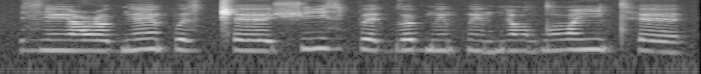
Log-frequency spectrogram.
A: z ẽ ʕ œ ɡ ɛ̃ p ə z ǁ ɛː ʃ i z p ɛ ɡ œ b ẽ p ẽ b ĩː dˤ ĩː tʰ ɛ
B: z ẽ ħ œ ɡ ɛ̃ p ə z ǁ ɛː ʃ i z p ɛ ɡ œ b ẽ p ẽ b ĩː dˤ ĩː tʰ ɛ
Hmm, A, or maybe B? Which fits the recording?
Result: A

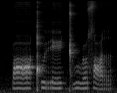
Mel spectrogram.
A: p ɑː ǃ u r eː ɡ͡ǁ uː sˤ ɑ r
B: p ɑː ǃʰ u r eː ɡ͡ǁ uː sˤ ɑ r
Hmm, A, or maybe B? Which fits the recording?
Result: B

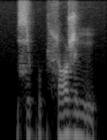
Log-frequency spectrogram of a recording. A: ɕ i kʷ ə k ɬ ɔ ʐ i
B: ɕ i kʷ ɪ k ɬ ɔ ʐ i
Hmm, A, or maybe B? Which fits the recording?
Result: B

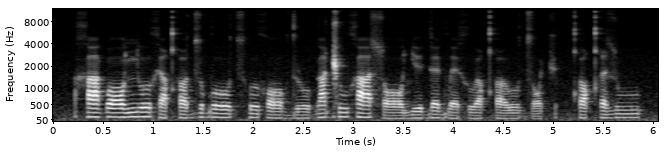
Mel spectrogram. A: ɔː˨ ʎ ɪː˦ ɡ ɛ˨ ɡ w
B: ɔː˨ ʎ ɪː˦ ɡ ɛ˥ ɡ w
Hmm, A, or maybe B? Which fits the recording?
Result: B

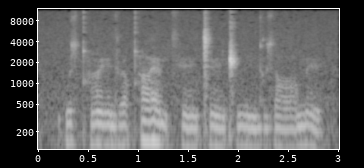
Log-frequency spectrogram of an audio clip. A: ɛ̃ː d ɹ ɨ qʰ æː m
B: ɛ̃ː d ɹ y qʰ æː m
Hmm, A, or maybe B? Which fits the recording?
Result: B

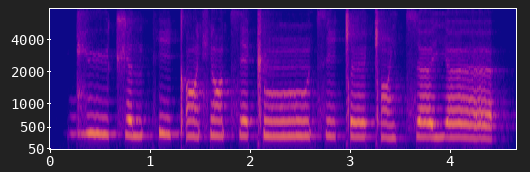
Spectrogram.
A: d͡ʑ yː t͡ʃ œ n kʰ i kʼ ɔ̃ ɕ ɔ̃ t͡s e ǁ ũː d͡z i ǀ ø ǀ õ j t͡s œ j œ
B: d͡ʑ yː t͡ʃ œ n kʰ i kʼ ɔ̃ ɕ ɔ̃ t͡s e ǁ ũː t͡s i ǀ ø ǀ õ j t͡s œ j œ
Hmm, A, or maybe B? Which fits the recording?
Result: B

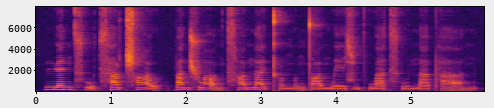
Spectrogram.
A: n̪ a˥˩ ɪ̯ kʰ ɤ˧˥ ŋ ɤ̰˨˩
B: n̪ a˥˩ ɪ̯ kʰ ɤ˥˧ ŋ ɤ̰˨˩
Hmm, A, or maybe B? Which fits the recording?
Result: A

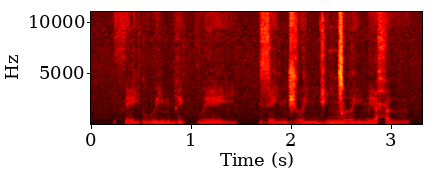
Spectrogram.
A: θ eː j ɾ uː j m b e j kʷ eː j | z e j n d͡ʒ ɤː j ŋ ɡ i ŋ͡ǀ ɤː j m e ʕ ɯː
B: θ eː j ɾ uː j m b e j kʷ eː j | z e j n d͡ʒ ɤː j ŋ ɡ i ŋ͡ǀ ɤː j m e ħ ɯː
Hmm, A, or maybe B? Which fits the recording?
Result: B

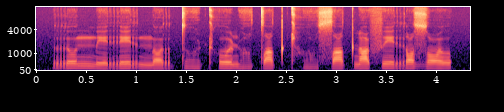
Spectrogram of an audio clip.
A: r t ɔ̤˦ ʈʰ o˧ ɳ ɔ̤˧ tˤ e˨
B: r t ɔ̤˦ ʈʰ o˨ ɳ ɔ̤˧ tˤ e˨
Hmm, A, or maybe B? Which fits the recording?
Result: A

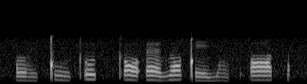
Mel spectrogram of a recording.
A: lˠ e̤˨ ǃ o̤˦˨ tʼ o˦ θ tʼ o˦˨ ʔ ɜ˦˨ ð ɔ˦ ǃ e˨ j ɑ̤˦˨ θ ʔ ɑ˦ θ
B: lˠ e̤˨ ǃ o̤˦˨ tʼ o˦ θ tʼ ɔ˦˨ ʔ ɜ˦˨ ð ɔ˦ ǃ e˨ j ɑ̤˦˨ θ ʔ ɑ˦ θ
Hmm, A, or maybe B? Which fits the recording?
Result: B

